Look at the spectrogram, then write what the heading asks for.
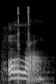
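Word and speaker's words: hola: До прикладу, візьмемо слово ола. Привіт. В принципі, читаємо так, як бачимо, тільки літера ача завжди нема.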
